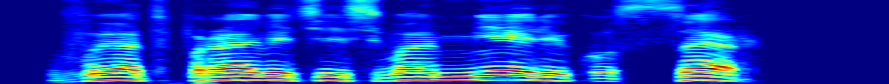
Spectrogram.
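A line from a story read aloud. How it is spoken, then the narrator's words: Hissed. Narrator (Russian): прошипел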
